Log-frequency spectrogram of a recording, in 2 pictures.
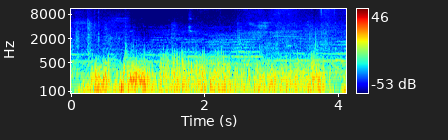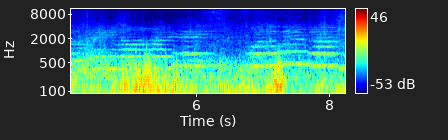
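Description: A large crowd singing together in slow, held notes, with low gusty rumbles on the microphone that are loudest about a second in.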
